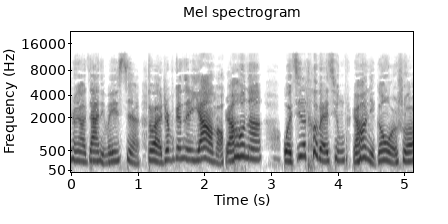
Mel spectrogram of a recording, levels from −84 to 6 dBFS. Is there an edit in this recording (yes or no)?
yes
